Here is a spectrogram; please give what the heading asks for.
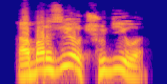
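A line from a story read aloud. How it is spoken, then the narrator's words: Roaring chorus. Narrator (Russian): Взревело сразу пять голосов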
